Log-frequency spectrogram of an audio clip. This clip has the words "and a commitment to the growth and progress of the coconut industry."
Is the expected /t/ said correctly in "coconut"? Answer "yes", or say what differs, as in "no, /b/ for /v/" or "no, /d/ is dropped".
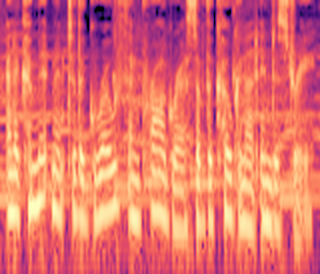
yes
